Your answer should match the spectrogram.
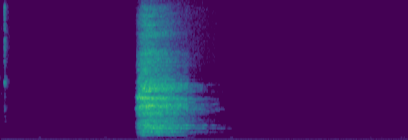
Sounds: Sigh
